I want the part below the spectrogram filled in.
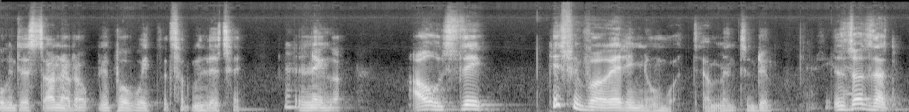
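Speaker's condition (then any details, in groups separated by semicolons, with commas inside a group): Cerebral palsy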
